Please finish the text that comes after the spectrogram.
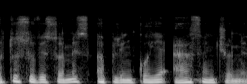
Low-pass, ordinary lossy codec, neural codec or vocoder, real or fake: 9.9 kHz; Opus, 32 kbps; none; real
